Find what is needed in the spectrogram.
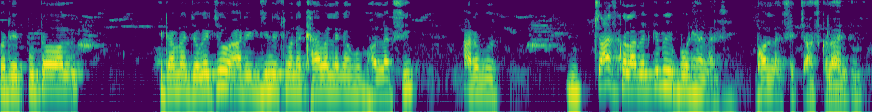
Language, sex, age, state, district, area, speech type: Odia, male, 60+, Odisha, Bargarh, urban, spontaneous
